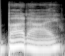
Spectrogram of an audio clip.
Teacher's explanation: But I became Bud-I with a flap T.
